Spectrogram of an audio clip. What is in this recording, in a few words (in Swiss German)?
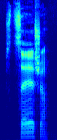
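"zeiche", Bas Rhin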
